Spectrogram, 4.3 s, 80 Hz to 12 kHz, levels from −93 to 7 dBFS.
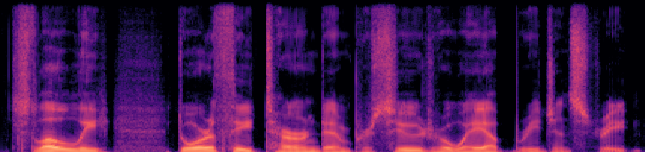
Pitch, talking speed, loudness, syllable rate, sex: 90 Hz, 140 wpm, -19 LUFS, 4.5 syllables/s, male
